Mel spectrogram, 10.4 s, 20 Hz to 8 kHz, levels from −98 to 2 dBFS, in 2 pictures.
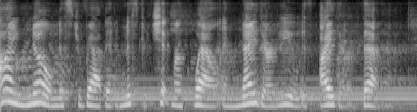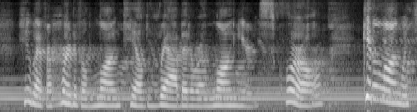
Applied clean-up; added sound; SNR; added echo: none; Wind instrument, woodwind instrument; 13 dB; reverberation time 1.9 s.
